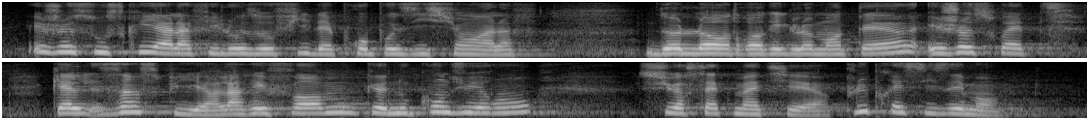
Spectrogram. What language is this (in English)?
French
